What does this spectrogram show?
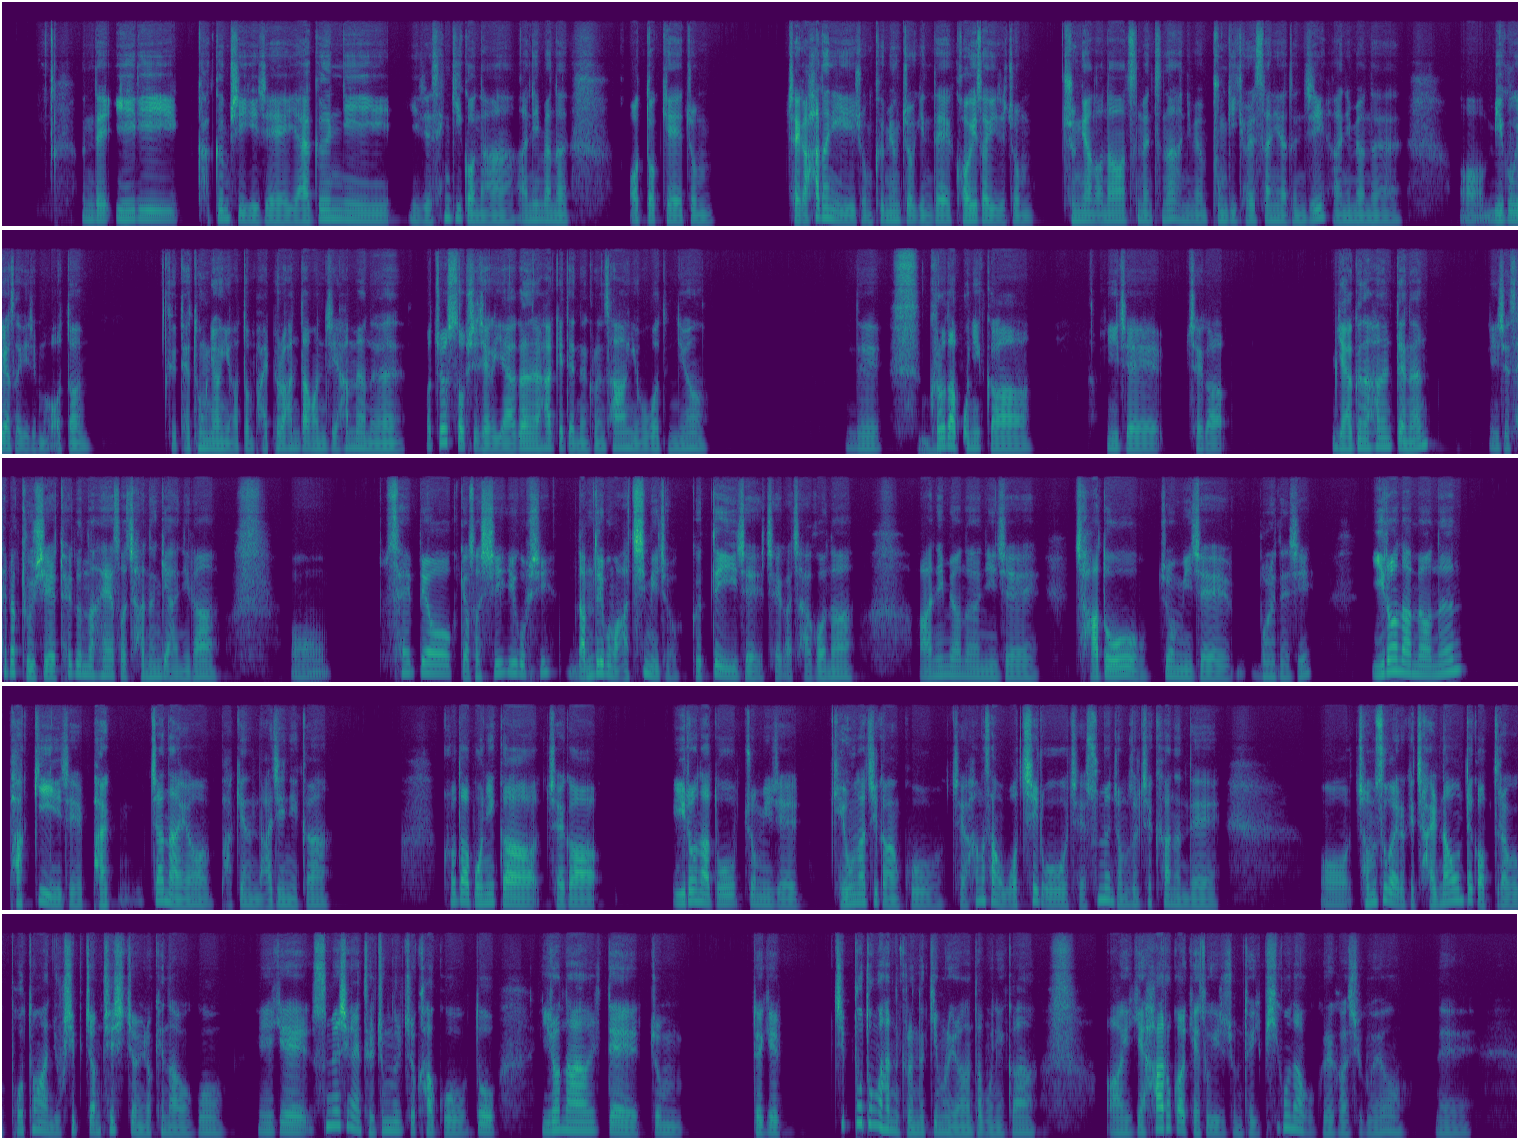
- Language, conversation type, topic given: Korean, advice, 아침에 더 개운하게 일어나려면 어떤 간단한 방법들이 있을까요?
- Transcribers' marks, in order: put-on voice: "announcement나"; in English: "announcement나"; "한다든지" said as "한다건지"; teeth sucking; tapping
